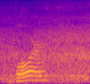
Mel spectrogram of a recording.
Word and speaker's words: Bloor: Say Bloor, you'll hear blur, Bloor, Bloor. I think most people in the city pronounce it the way I do.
